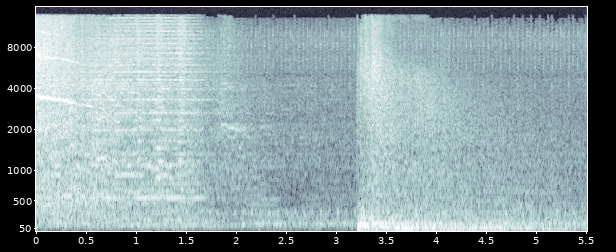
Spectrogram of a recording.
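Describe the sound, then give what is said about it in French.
A sci-fi missile is fired at a spaceship and explodes: a sustained hissing roar fades, then an abrupt loud blast hits at about three seconds and leaves a heavy lingering rumble. “Faites feu à mon signal. Ce sont des cibles idéales. Feu ! Missile là.”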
